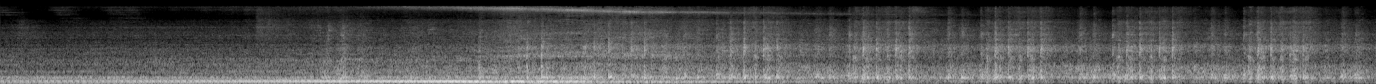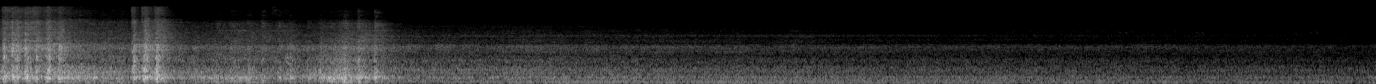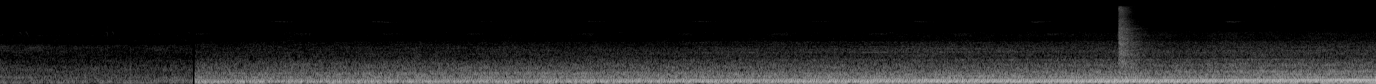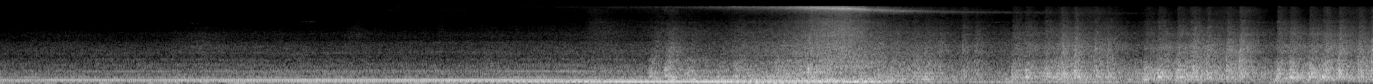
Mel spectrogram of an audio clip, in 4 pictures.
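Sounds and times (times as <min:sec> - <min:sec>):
diesel locomotive engine droning: 0:00.0 - 0:55.0
train wheels clacking: 0:03.2 - 0:17.8, 0:47.6 - 0:55.0.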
